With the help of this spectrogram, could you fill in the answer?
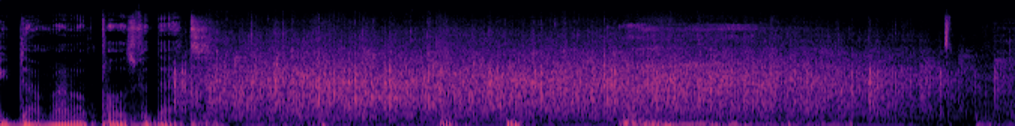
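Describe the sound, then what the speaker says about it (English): A podcast audience breaks into a sustained round of applause right after a short burst of talk, the clapping holding steady and fairly faint before tapering off at the end. "Round of applause for that."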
